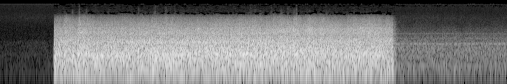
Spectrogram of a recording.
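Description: Loud noise of a subway train running, starting suddenly about a second in and cutting off abruptly near the end, leaving a much quieter steady hiss with a faint steady tone.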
